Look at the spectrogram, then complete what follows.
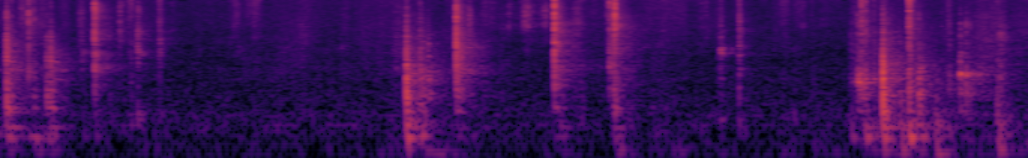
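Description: Small plastic clicks and taps of a Play-Doh tub and its lid being handled and set down on a table, scattered through, with a denser run of taps near the end.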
